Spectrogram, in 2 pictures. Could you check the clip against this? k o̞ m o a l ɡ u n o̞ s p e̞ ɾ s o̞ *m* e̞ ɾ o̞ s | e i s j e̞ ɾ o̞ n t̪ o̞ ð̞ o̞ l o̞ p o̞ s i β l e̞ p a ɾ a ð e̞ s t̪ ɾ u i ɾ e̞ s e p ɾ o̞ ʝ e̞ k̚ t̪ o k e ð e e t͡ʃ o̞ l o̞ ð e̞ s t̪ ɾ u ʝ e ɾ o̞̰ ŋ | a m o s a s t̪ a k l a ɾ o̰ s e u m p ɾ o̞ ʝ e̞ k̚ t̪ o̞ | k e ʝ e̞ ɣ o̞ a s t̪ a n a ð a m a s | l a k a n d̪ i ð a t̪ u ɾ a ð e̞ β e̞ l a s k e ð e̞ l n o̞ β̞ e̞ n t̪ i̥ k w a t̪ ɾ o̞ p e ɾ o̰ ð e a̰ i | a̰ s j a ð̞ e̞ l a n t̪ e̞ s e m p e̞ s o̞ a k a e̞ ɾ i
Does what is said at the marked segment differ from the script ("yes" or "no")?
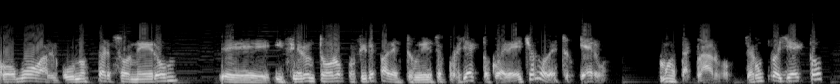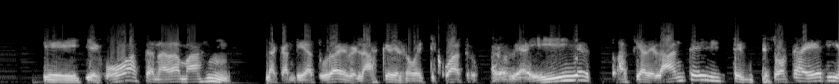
yes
